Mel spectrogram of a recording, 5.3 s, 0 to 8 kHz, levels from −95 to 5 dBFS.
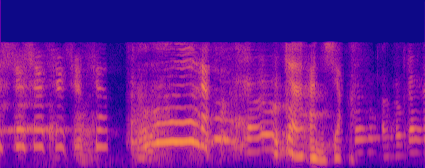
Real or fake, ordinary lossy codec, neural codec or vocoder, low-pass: fake; AAC, 16 kbps; codec, 24 kHz, 1.2 kbps, DualCodec; 7.2 kHz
